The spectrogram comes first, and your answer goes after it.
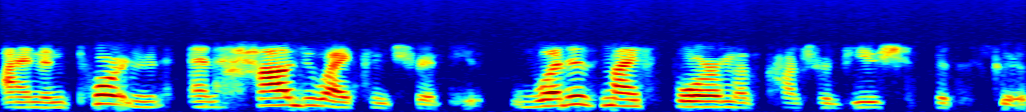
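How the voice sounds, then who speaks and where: A woman with an Israeli accent, medium-pitched, at a moderate pace with lively intonation and hardly any pauses. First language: Hebrew. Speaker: sound therapist and yoga teacher. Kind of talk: interview conversation. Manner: reflective.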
